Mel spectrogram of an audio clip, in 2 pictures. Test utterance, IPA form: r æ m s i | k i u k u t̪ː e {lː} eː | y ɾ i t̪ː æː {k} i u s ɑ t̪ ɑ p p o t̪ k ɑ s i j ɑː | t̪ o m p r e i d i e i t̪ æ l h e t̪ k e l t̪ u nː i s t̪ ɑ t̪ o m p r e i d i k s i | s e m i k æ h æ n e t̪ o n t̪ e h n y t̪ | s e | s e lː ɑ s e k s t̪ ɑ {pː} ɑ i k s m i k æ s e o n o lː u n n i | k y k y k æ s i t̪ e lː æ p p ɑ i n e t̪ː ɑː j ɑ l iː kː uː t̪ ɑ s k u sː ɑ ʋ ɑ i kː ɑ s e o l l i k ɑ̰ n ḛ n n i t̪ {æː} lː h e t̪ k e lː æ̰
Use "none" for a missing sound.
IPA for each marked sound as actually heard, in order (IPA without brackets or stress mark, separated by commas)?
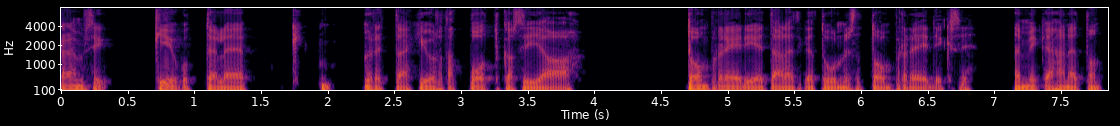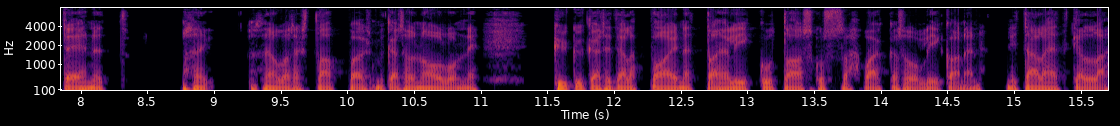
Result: l, k, pː, æ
